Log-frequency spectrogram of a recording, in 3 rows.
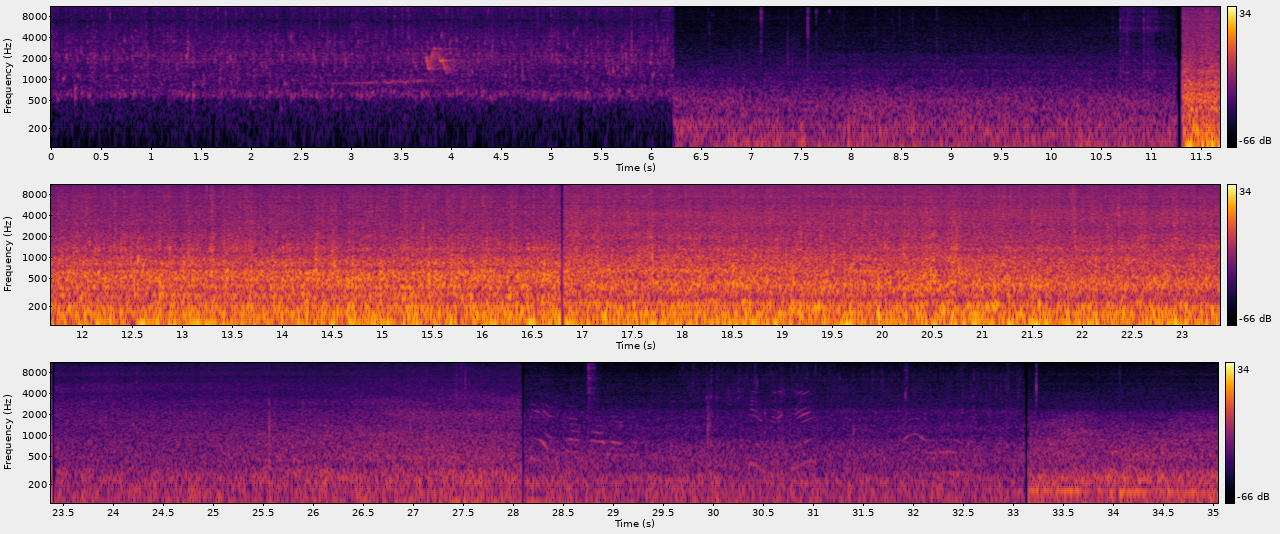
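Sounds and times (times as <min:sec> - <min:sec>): loud rushing noise: 0:11.3 - 0:23.4.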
